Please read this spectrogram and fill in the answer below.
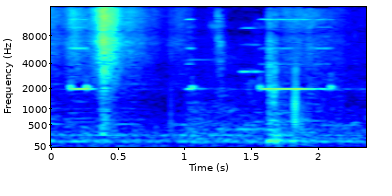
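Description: A commercial microwave oven's keypad beeping as its buttons are pressed: a short beep a fraction of a second in, another about a second in, and a longer beep near the end, with sharp clicks of the buttons and the door latch.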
